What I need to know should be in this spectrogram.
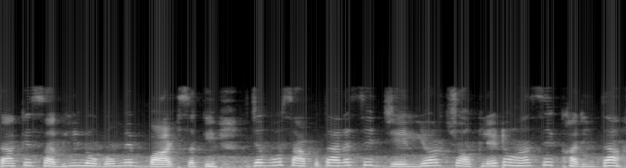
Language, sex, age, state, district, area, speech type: Urdu, female, 18-30, Maharashtra, Nashik, rural, spontaneous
